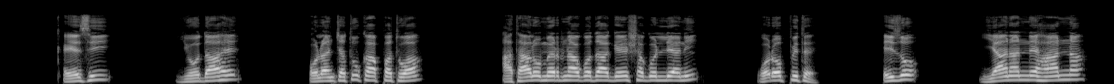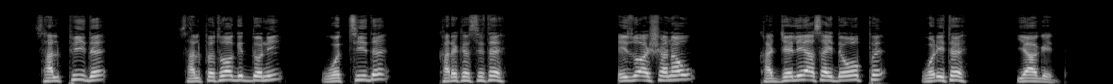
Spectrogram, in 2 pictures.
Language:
Dawro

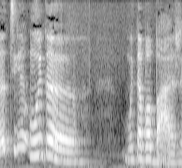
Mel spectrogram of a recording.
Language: Portuguese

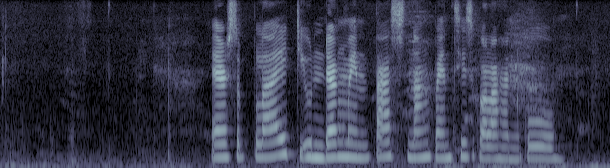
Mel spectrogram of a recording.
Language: Javanese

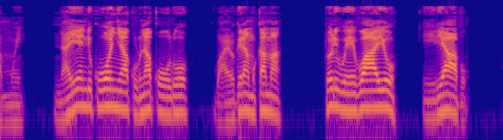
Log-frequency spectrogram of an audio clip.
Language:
Ganda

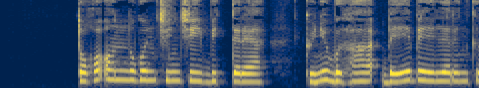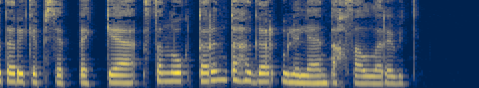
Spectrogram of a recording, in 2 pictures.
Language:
Yakut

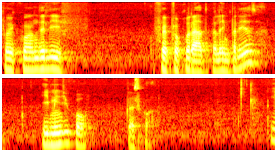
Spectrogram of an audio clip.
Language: Portuguese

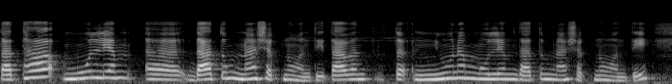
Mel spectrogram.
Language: Sanskrit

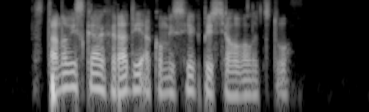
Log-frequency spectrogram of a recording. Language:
Slovak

